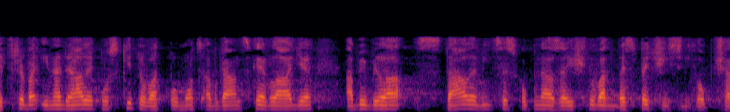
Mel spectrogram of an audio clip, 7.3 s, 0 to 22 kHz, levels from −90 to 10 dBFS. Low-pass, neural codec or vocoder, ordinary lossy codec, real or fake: 5.4 kHz; codec, 16 kHz in and 24 kHz out, 2.2 kbps, FireRedTTS-2 codec; MP3, 32 kbps; fake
